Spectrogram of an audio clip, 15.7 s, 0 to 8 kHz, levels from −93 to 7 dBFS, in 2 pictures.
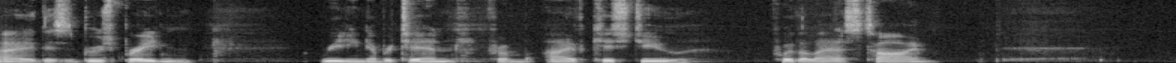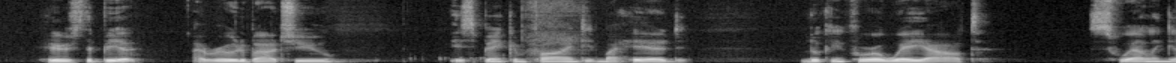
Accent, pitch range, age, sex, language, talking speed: American, 105-145 Hz, 60-79, male, English, 135 wpm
